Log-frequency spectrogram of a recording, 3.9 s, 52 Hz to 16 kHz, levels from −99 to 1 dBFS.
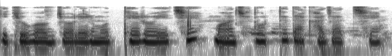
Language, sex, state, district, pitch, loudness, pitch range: Bengali, female, West Bengal, Cooch Behar, 225 Hz, -18 LUFS, 210-240 Hz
